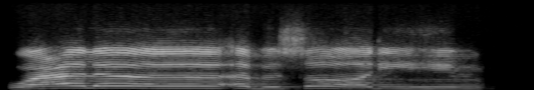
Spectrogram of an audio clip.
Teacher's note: there is an alif with a mad sign on top of it. It should be done 2 to 4 counts.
